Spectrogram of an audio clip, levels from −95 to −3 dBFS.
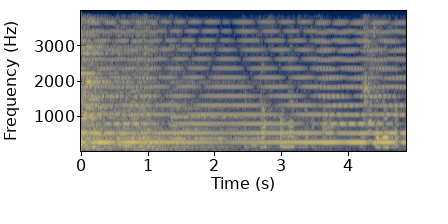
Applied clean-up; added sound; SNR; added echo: none; Keyboard (musical); -5 dB; reverberation time 2.8 s.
